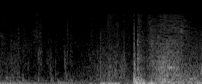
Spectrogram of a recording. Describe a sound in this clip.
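Wind rushes past a glider.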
